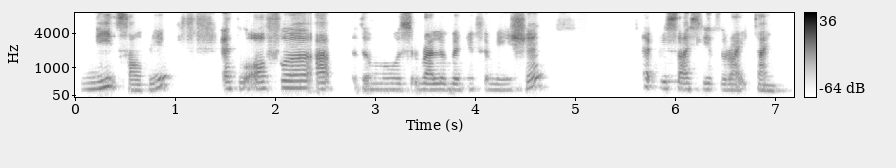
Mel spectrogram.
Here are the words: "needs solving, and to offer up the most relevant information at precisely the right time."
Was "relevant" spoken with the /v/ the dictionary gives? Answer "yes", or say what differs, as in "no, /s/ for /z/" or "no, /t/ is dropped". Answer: yes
